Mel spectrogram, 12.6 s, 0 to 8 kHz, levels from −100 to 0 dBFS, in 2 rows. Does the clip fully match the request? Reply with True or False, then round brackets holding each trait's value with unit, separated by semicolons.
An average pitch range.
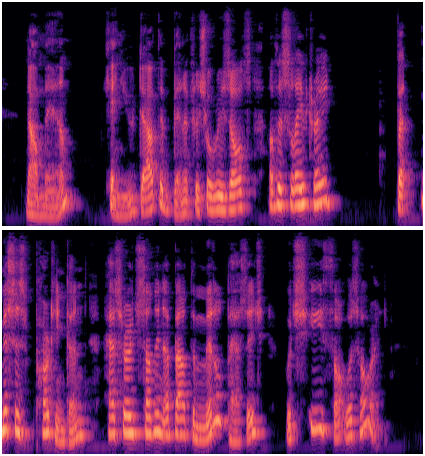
False (6.5 semitones)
